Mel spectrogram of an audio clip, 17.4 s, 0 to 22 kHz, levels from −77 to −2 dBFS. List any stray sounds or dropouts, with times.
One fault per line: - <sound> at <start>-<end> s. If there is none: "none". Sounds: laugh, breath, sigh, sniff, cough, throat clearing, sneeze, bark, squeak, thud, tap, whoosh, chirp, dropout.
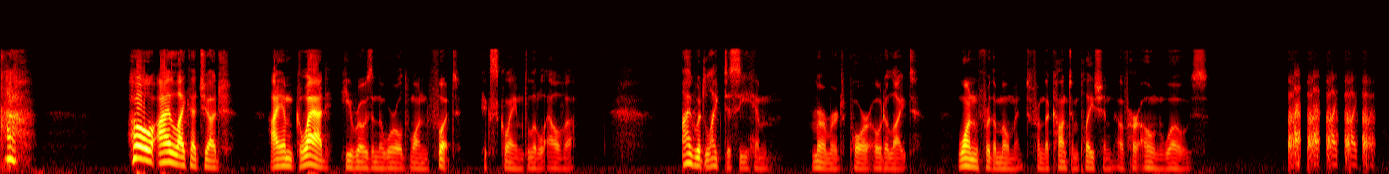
- laugh at 16.1-17.2 s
